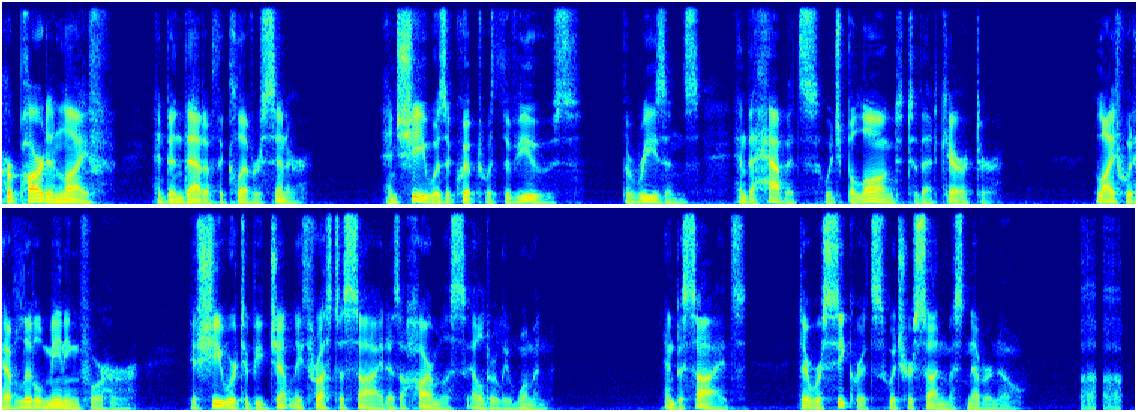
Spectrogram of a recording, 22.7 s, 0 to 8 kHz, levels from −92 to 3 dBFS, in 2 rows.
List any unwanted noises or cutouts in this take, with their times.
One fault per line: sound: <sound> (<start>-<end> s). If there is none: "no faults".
sound: laugh (22.1-22.6 s)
